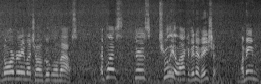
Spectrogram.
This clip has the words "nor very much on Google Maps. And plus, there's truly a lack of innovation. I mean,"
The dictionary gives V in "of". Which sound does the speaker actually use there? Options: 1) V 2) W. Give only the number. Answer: 1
